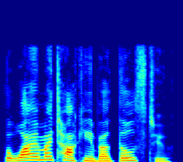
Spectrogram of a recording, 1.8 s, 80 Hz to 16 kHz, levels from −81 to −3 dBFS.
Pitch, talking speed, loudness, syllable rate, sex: 250 Hz, 260 wpm, -17 LUFS, 6.8 syllables/s, female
